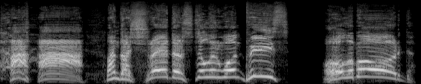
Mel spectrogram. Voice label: Male Dwarf Victory; Tavish

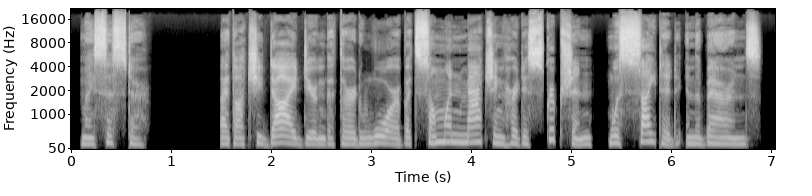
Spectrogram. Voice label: Female Human; Cariel; Kurtrus

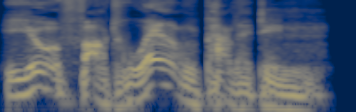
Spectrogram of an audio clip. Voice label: male human, Victory

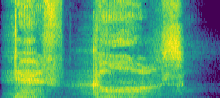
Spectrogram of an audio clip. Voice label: Male Human Thinking

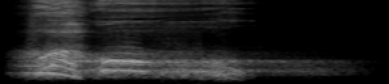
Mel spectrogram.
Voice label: Male Human Ghost Death

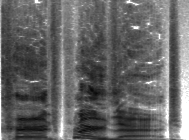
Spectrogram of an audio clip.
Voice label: Ogre Emote error play; Boulderfist

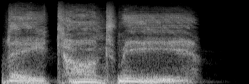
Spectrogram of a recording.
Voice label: male drust, Emote Error Taunt

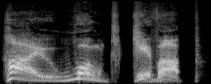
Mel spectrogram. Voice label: male human

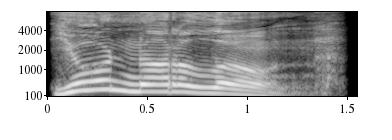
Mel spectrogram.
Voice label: Male Human MIRROR START

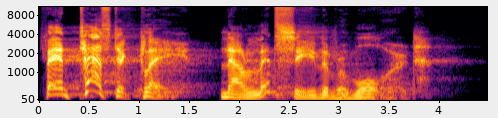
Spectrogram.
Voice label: Male Human After Triple

